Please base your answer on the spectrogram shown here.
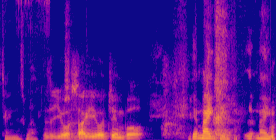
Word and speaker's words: Usagi Yojimbo: I get the name on pronounce it, pronounce it, Pete. I'm a Geordie. I can barely speak English, man. Yuzagi Zo Jimbo. That was sad how close that was. No. So close. So far away. Usagi Yojimbo.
